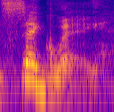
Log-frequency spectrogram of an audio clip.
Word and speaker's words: segue: How do you pronounce the word segue?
